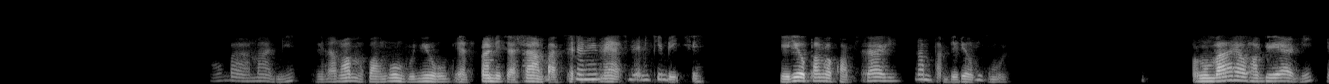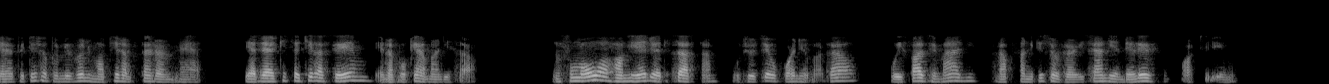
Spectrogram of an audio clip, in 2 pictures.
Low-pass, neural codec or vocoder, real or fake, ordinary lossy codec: 7.2 kHz; autoencoder, 22.05 kHz, a latent of 192 numbers a frame, VITS, trained on one speaker; fake; AAC, 16 kbps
